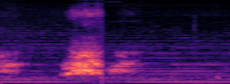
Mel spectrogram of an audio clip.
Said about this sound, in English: Oh, we have quite a dog going on there.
